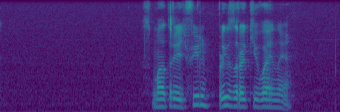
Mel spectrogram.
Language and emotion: Russian, neutral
